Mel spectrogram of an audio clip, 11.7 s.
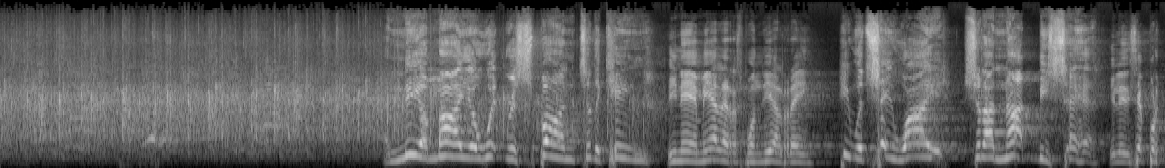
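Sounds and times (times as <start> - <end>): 
audience clapping hands: 0.0 - 6.7
speech: 3.8 - 11.6.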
